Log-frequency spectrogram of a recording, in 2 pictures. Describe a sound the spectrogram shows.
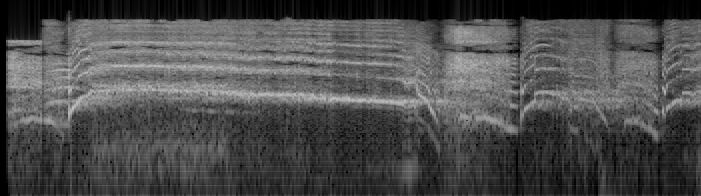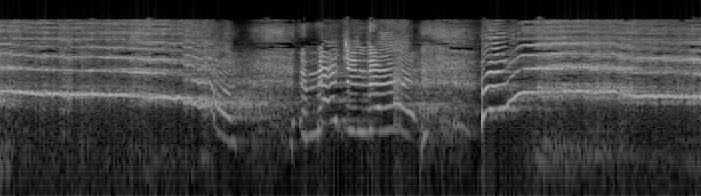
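A young person screams long, loud sustained cries into a microphone.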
